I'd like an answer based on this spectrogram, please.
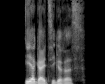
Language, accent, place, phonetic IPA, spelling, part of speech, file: German, Germany, Berlin, [ˈeːɐ̯ˌɡaɪ̯t͡sɪɡəʁəs], ehrgeizigeres, adjective, De-ehrgeizigeres.ogg
- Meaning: strong/mixed nominative/accusative neuter singular comparative degree of ehrgeizig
